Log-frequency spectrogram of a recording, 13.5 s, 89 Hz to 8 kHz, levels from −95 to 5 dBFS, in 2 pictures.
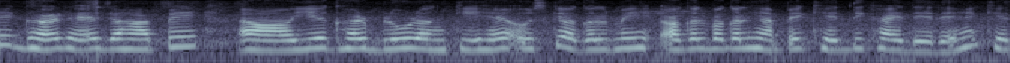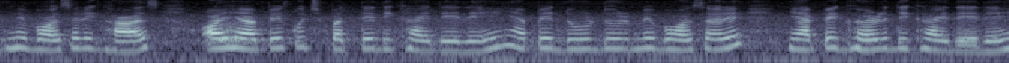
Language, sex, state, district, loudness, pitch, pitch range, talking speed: Hindi, female, Chhattisgarh, Raigarh, -28 LUFS, 250 Hz, 235-260 Hz, 225 wpm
